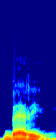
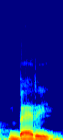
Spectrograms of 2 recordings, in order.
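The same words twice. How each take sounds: First: The word starts with a b sound. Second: The word starts with a b sound.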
